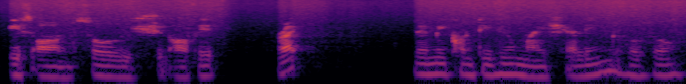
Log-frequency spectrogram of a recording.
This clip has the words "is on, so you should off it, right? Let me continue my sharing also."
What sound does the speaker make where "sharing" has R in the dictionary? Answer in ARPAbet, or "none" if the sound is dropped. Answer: L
